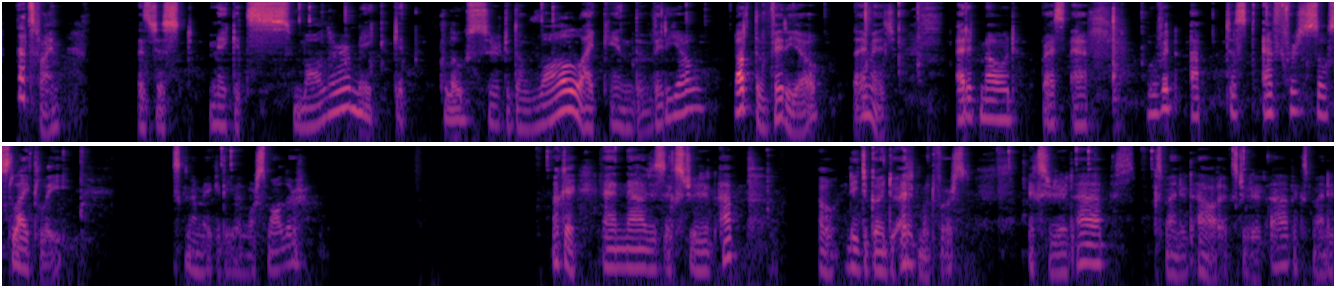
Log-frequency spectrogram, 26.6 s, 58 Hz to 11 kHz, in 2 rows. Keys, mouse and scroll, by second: 0.2 click, 1.2 s, 3.1 click, 3.3 g, 5.5 click, 5.9-12.7 shift+middle drag, 6.6-7.0 scroll up 1, 7.8-8.2 scroll up 1, 9.0 Tab, 9.6 f, 10.2 Tab, 11.3 g, 12.7 shift+click, 13.1-13.6 scroll up 1, 13.6-15.7 shift+middle drag, 14.2 s, 15.7 click, 15.9-16.7 scroll down 1, 17.3 scroll up 1, 18.3 s, 18.8 click, 19.8 e, 21.0 Tab, 22.4 e, 23.4 click, 23.5 s, 24.2 click, 24.3 e, 24.8 click, 25.6 s, 25.8 click, 25.9 e.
